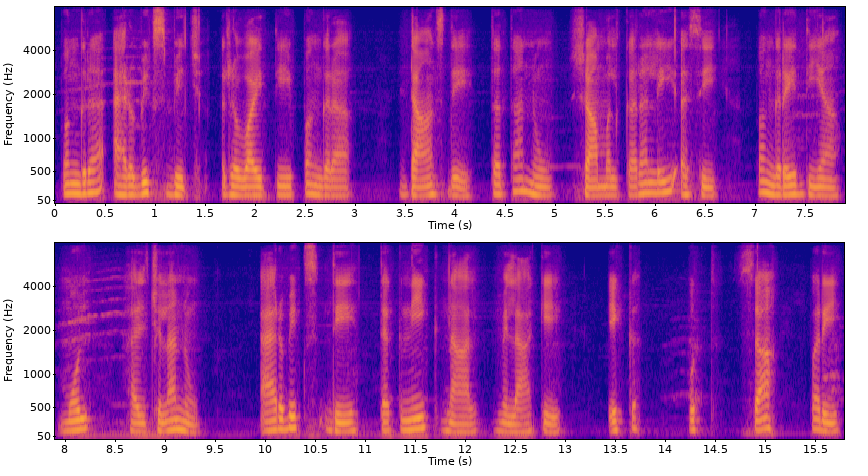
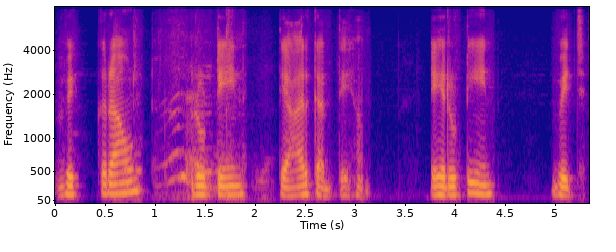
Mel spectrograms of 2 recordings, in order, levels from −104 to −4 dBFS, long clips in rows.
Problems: none marked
